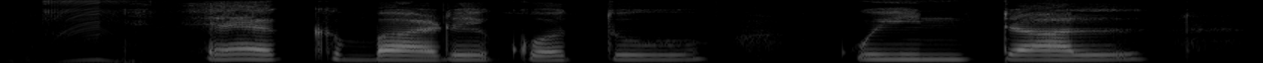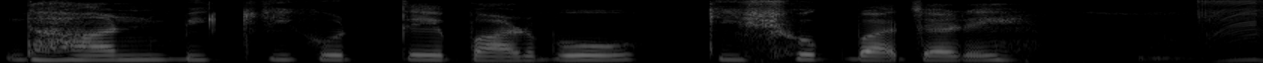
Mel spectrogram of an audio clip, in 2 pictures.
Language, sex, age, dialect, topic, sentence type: Bengali, female, 18-24, Rajbangshi, agriculture, question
